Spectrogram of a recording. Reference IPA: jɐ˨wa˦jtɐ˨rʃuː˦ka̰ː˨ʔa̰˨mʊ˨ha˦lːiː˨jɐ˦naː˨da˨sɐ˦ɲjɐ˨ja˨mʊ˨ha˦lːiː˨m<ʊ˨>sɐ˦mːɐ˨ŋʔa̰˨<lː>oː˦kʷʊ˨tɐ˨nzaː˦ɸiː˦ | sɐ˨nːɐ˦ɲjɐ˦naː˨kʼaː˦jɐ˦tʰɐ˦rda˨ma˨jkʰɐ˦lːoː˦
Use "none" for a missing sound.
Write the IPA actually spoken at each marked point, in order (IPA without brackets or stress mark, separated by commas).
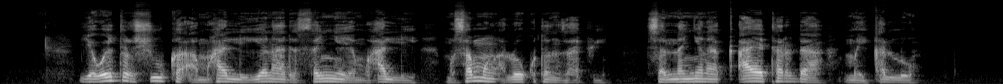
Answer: ʊ˨, l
